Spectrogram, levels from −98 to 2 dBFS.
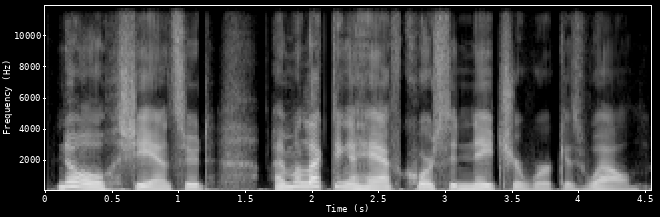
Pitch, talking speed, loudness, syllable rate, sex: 195 Hz, 170 wpm, -19 LUFS, 5.3 syllables/s, female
